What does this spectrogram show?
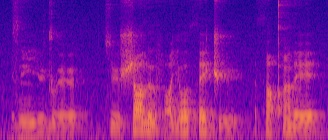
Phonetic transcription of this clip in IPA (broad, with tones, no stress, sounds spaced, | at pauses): z ĩ˩ j y˩ ɡ ɹ ø˩ | t͡s y˩ ʃ ɑ˥ ð ɯ˥ f ɑ˩ j o˥ θ e˥ d͡ʒ y˩ | θ æ˥ qʼ ĩ˥ ð e˥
